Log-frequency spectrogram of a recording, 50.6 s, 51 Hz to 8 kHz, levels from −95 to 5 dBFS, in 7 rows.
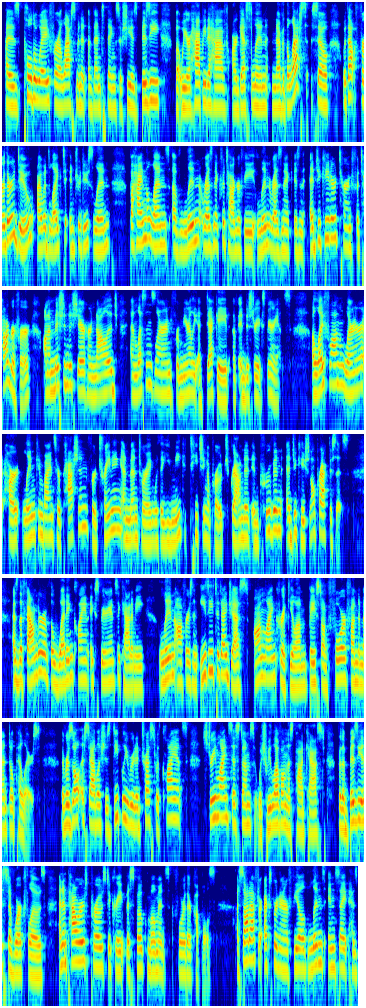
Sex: female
